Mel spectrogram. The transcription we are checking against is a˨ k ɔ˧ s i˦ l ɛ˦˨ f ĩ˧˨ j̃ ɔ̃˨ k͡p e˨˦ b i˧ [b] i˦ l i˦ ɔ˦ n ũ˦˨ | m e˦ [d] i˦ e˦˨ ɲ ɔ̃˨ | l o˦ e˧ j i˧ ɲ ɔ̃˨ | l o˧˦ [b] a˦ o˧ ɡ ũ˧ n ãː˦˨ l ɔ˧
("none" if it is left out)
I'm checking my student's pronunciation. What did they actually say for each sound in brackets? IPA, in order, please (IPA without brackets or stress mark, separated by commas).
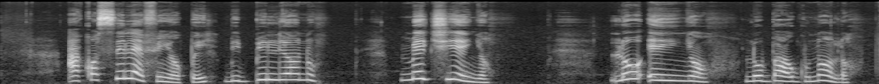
b, d͡ʒ, b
